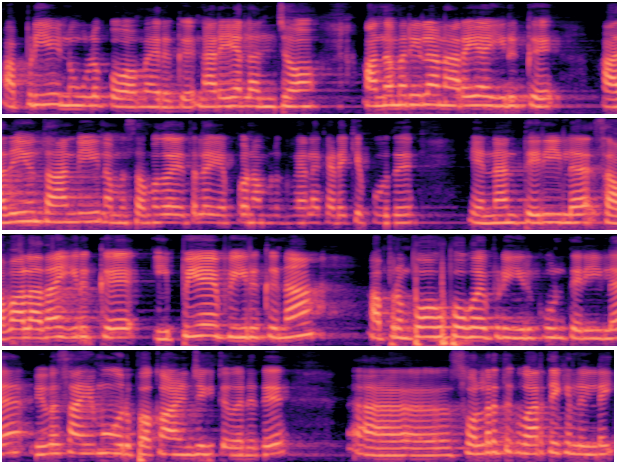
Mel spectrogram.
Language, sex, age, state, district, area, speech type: Tamil, female, 45-60, Tamil Nadu, Cuddalore, rural, spontaneous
